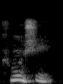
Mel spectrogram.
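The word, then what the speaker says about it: kȟuŋší: But when you talk at patrilineal, when you talk about your father's side, your grandmother on your father's side is pronounced kunshi.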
